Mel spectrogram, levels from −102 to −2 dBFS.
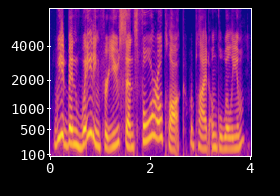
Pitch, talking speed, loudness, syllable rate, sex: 255 Hz, 180 wpm, -18 LUFS, 4.9 syllables/s, female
